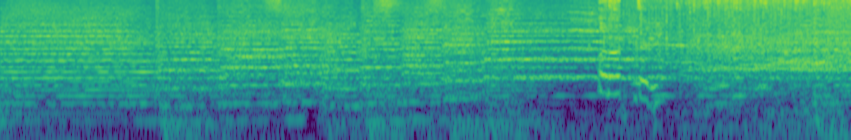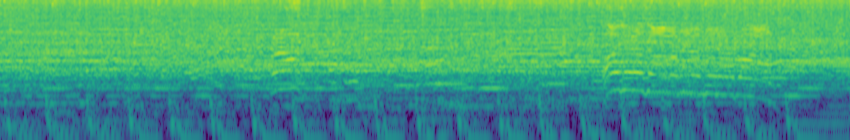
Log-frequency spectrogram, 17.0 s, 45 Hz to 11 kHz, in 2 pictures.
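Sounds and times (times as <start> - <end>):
theme music with low beat: 0.0 - 17.0
audience applauding and cheering: 6.0 - 17.0.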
